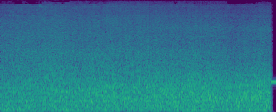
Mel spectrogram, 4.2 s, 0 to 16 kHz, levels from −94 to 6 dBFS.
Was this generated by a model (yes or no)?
no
